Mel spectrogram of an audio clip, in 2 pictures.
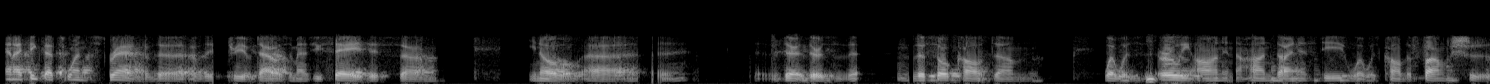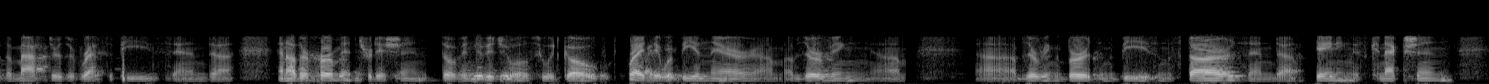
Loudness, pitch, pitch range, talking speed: -28 LUFS, 95 Hz, 90-115 Hz, 160 wpm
